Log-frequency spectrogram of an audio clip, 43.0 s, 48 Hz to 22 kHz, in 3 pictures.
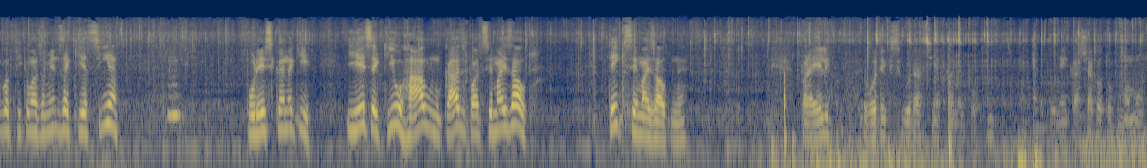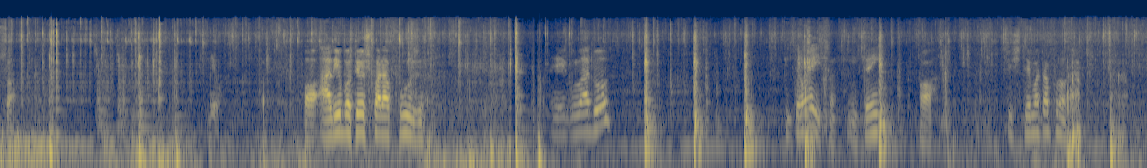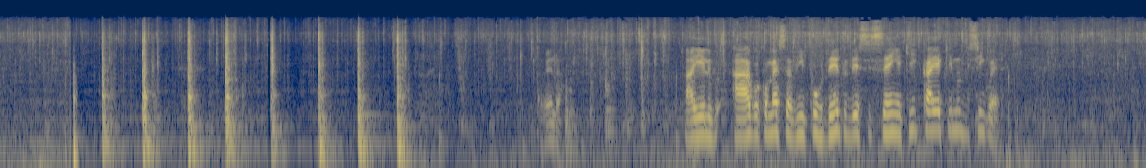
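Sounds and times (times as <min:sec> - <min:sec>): pipe knocks and clicks: 0:09.6 - 0:18.1, 0:20.0 - 0:21.2, 0:22.2 - 0:26.8, 0:27.6 - 0:34.3
hammer knocking on plastic pipe: 0:22.4 - 0:23.8, 0:29.6 - 0:33.9.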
